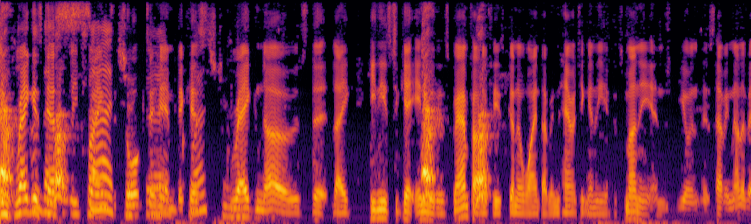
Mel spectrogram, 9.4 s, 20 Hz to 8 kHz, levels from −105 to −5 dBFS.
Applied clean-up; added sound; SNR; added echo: classical method spectral subtraction.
